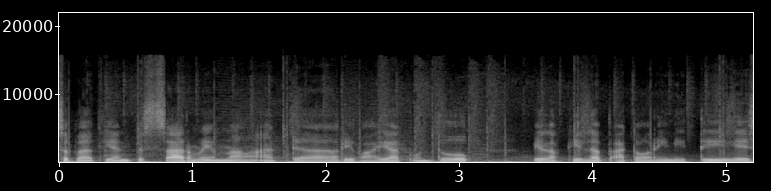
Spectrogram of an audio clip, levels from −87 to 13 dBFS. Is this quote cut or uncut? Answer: uncut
